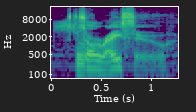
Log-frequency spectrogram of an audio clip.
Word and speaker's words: Soresu: So how do you pronounce that? Soresu.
